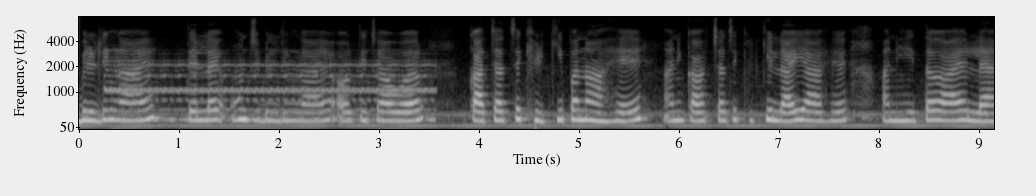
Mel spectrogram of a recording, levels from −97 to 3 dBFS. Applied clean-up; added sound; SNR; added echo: none; Organ; 10 dB; none.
